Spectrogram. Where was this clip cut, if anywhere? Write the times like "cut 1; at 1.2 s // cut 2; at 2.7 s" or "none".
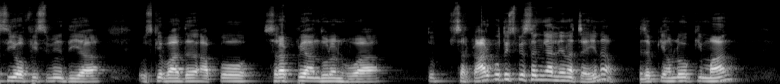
cut 1; at 6.4 s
